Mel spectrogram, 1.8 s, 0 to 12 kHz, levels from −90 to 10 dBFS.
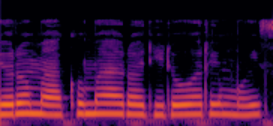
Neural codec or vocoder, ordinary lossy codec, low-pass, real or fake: none; MP3, 64 kbps; 7.2 kHz; real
